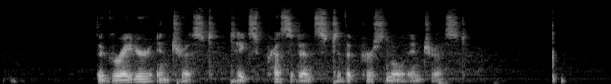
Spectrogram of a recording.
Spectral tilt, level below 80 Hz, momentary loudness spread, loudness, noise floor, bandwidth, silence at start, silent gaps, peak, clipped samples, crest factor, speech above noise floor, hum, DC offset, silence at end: -3.5 dB/octave; -56 dBFS; 18 LU; -24 LUFS; -66 dBFS; 15.5 kHz; 0.1 s; none; -4 dBFS; under 0.1%; 22 dB; 42 dB; none; under 0.1%; 0.45 s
